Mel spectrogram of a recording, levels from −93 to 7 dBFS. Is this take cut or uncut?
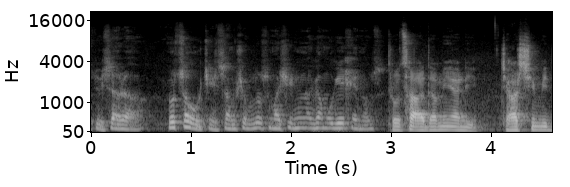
cut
